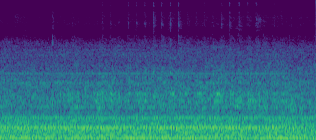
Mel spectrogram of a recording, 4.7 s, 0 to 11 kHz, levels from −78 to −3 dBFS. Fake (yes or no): no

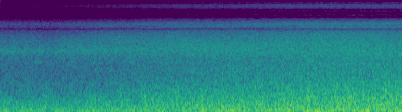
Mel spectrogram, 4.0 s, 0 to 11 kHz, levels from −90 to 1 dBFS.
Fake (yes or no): no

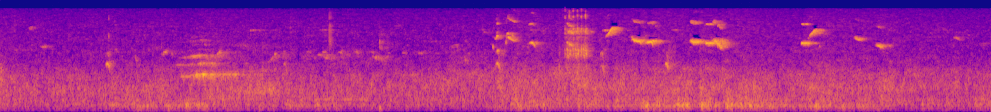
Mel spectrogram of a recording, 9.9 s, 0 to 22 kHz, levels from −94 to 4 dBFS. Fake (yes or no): no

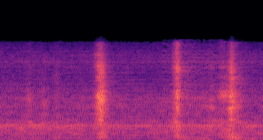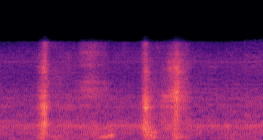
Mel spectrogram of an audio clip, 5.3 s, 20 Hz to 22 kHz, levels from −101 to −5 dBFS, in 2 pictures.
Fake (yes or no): yes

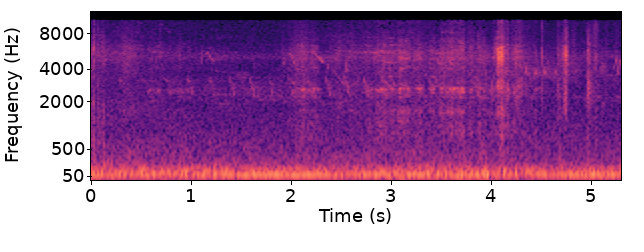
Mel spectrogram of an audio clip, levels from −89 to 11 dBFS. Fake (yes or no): no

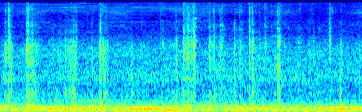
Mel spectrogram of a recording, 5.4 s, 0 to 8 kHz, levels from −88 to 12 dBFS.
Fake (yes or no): no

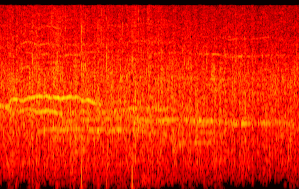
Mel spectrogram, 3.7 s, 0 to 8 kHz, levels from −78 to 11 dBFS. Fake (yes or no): no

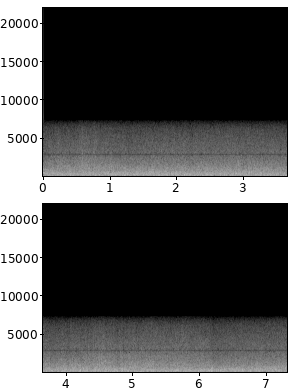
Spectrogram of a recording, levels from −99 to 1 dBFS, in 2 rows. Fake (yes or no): yes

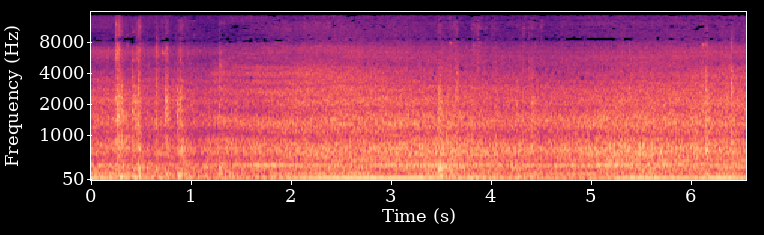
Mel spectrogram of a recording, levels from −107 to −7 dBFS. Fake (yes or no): no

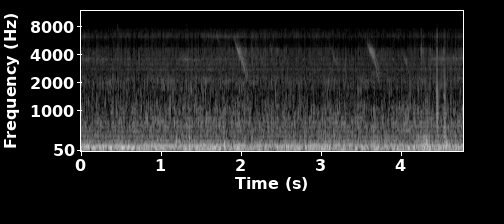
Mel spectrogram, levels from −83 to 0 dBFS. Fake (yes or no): yes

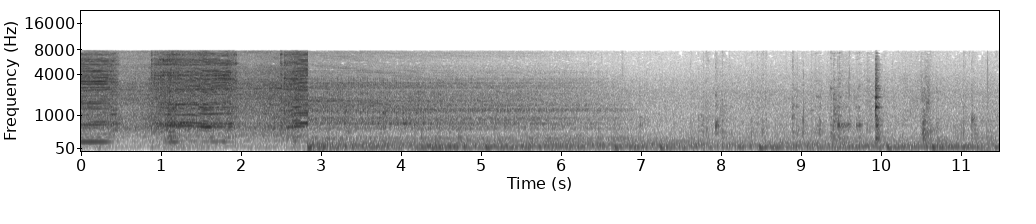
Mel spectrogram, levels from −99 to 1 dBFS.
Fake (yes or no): no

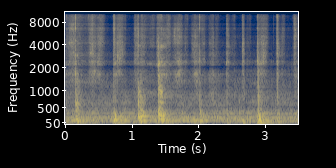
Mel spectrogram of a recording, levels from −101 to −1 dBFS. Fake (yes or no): yes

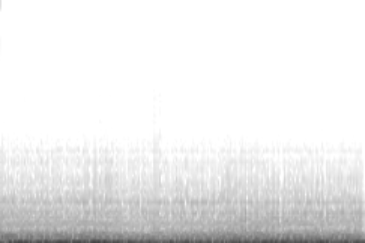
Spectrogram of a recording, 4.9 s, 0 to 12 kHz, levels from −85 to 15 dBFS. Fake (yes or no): yes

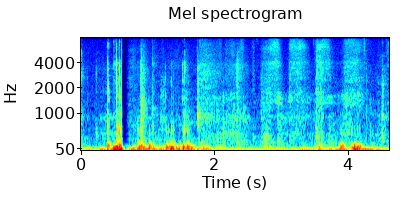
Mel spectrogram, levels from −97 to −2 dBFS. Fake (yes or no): no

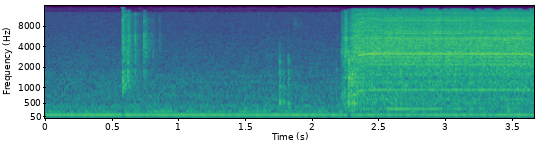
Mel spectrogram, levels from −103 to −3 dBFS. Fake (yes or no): no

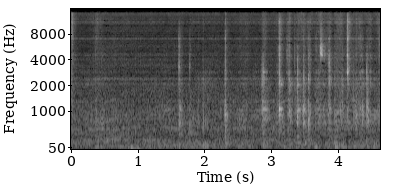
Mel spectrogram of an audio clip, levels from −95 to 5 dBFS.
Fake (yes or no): yes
